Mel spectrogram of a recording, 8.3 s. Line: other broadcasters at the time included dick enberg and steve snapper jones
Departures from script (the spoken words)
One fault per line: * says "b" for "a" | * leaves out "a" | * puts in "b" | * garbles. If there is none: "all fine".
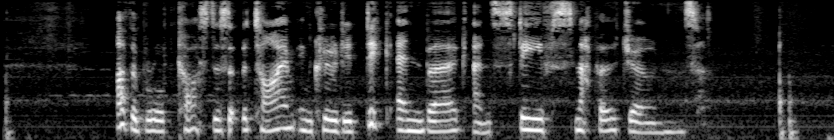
all fine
